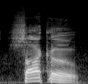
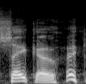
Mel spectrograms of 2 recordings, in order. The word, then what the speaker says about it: Sako: man look at that uhoh looks like a Soo mispronounced as Seiko by most Americans I guess but yes the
